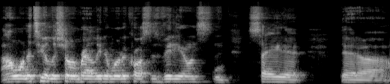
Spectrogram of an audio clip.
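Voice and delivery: ordinary delivery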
